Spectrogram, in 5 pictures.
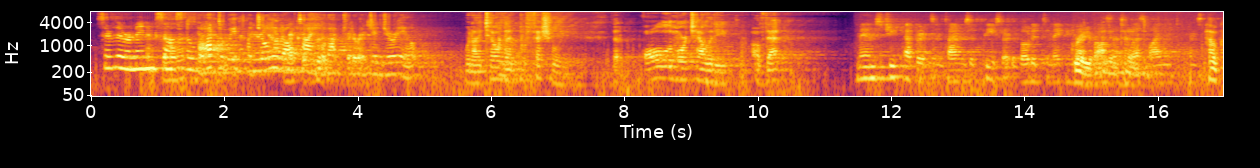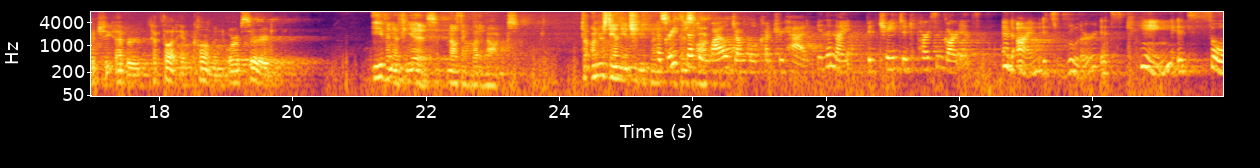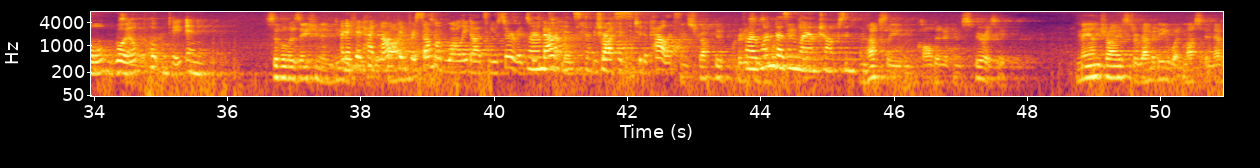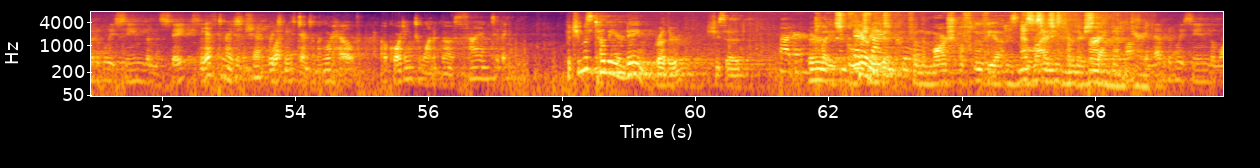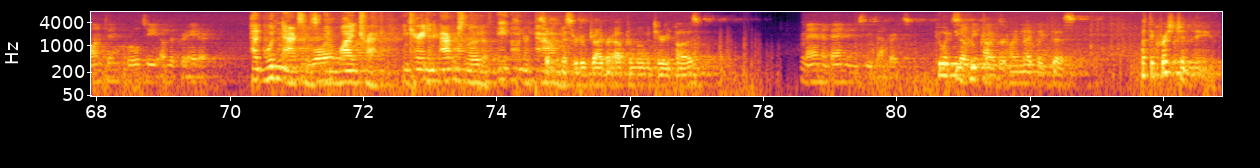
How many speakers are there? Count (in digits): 9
